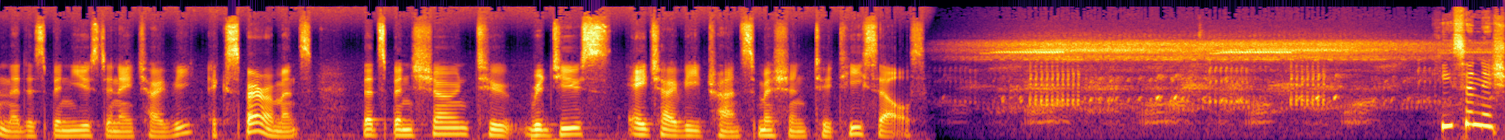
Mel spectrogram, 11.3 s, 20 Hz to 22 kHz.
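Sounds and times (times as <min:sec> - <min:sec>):
speech: 0:00.0 - 0:07.7, 0:10.9 - 0:11.2
Australian white tree frog croaking: 0:07.0 - 0:11.2
high-pitched night chorus: 0:07.0 - 0:11.2.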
